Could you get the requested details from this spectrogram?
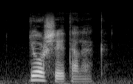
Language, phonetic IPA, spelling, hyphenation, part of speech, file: Hungarian, [ˈɟorʃeːtɛlɛk], gyorsételek, gyors‧éte‧lek, noun, Hu-gyorsételek.ogg
- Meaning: nominative plural of gyorsétel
